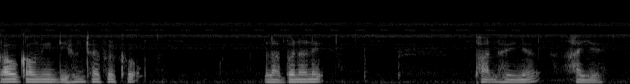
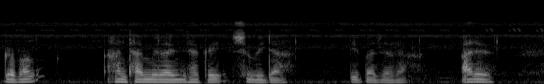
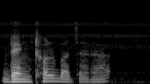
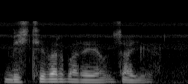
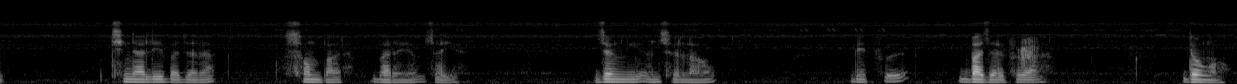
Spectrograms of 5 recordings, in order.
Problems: constant background noise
